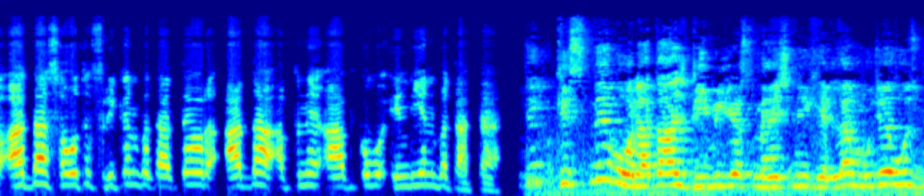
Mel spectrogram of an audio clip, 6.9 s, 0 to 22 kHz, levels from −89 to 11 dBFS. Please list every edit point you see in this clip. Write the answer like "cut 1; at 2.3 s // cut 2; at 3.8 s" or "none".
cut 1; at 4.1 s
